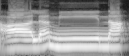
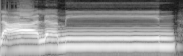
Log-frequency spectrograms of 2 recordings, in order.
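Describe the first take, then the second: First: The final n is followed by an a vowel. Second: The final n ends with no vowel. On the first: The speaker calls it wrong. "हम ऐसे तो नहीं पढ़ते" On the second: The speaker calls it right. "नून को हम साकिन करते हैं"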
